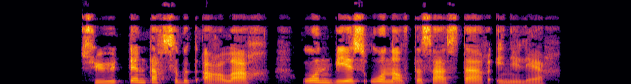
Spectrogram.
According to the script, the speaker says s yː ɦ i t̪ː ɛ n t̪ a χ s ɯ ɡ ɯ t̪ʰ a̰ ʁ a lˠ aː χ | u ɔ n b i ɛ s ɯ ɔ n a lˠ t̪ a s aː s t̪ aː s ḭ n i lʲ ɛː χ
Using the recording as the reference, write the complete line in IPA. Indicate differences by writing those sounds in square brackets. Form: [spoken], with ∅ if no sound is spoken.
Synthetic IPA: s yː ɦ [y] t̪ː ɛ n t̪ a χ s ɯ [b] ɯ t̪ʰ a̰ ʁ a lˠ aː χ | u ɔ n b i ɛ s [u] ɔ n a lˠ t̪ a s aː s t̪ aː [χ] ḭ n i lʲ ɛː χ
